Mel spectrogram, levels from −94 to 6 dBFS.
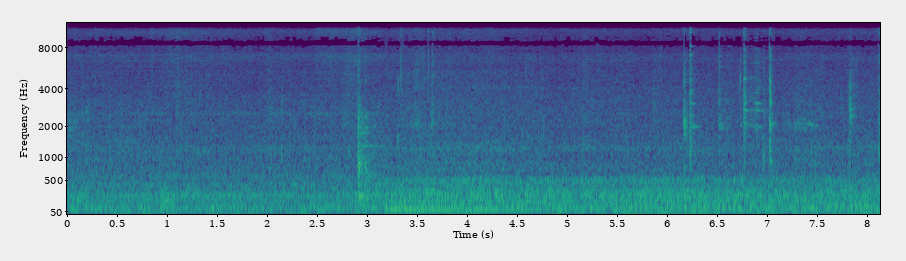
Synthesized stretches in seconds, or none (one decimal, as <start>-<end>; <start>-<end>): none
